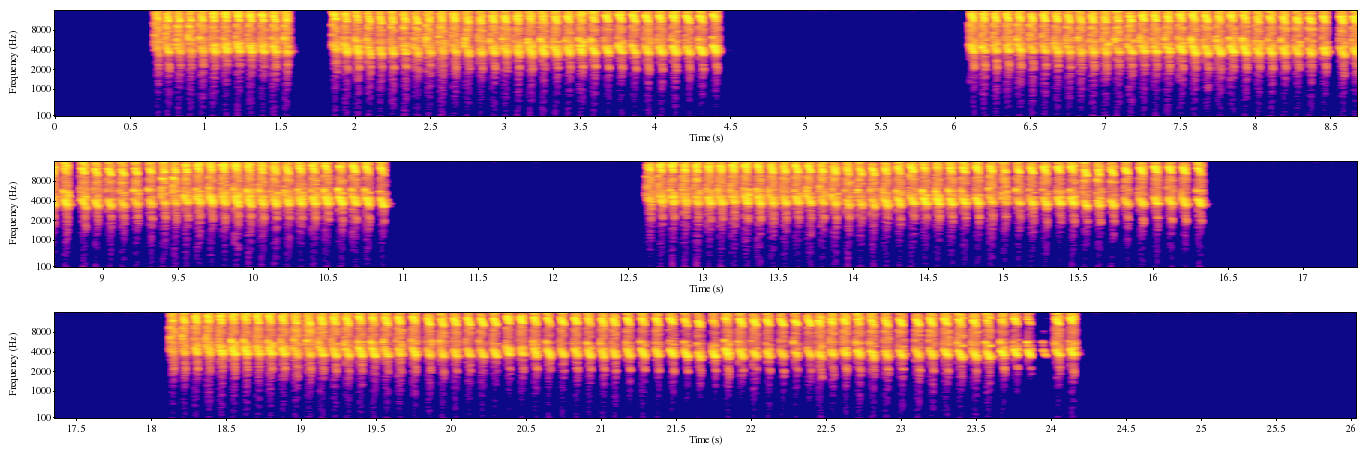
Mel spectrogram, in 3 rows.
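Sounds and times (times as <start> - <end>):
songbird singing high trill: 6.2 - 11.0, 12.7 - 16.4, 18.2 - 24.3.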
